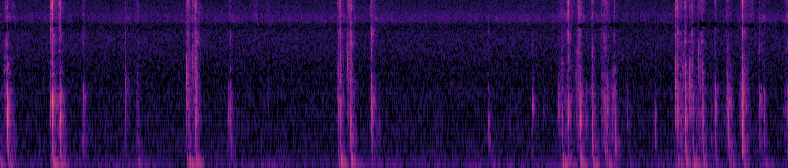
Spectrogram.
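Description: Fingertips type quickly and continuously on a compact white-cased mechanical keyboard with plastic cat-themed keycaps. The keys give short, dull clacks in uneven bursts and flurries, with brief pauses between runs and very little ring after each stroke.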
